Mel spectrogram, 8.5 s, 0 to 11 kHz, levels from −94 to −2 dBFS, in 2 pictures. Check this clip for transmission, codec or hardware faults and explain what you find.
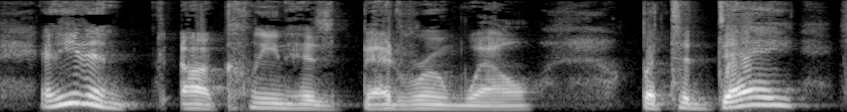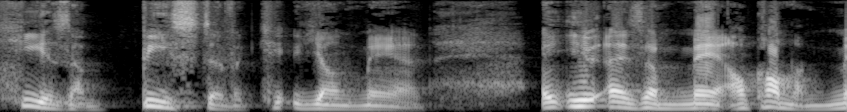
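No faults can be heard.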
